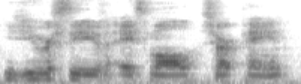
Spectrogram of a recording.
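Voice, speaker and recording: A woman's voice: extremely low pitch, little pitch movement, slow, darkish tone. A woman narrating as game master in a tabletop role-playing game. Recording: distant mic, faint noise.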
